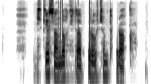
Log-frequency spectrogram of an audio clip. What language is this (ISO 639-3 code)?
uig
